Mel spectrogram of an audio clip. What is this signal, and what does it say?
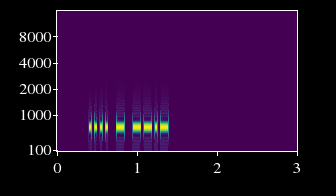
Morse code, heard as a keyed tone, about 34 wpm, 700 Hz. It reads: HTQ
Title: USA Call Sign Postfixes - 3 Letters 35wpm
